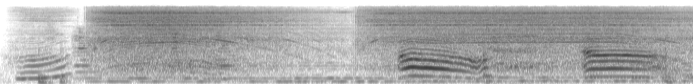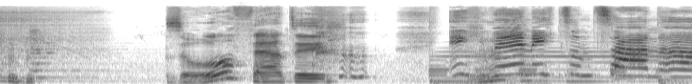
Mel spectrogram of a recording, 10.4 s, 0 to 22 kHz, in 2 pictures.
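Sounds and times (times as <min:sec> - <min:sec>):
speech: 0:00.2 - 0:01.2, 0:05.3 - 0:05.6, 0:06.5 - 0:07.8, 0:08.8 - 0:09.2
power drill boring a hole to hang a birdhouse: 0:00.6 - 0:06.0.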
